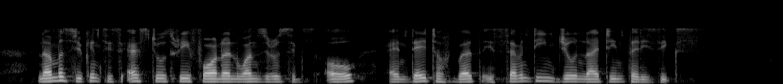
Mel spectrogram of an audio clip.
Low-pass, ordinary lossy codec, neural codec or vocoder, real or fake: 5.4 kHz; none; codec, 16 kHz, 4 kbps, X-Codec, HuBERT features, trained on LibriSpeech; fake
